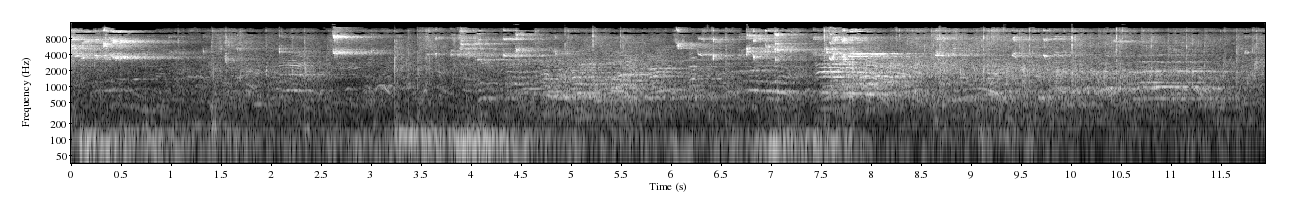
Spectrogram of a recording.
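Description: Young men shout and call out to each other in a large echoing gym.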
